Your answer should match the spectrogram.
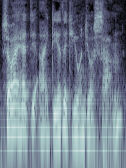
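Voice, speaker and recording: A man's voice: on the high side, big pitch swings, normal speed, a little hiss or hum. An actor playing an older male Czech spymaster in a radio drama, courteous and persuasive, often dropping to near a whisper. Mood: softly persuasive.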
